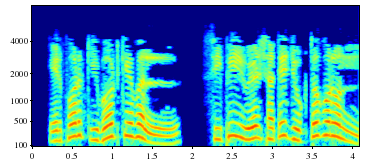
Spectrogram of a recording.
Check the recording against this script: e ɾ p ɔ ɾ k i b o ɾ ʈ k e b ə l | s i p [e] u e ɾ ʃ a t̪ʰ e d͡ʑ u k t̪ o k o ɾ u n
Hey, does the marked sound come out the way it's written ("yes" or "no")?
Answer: no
